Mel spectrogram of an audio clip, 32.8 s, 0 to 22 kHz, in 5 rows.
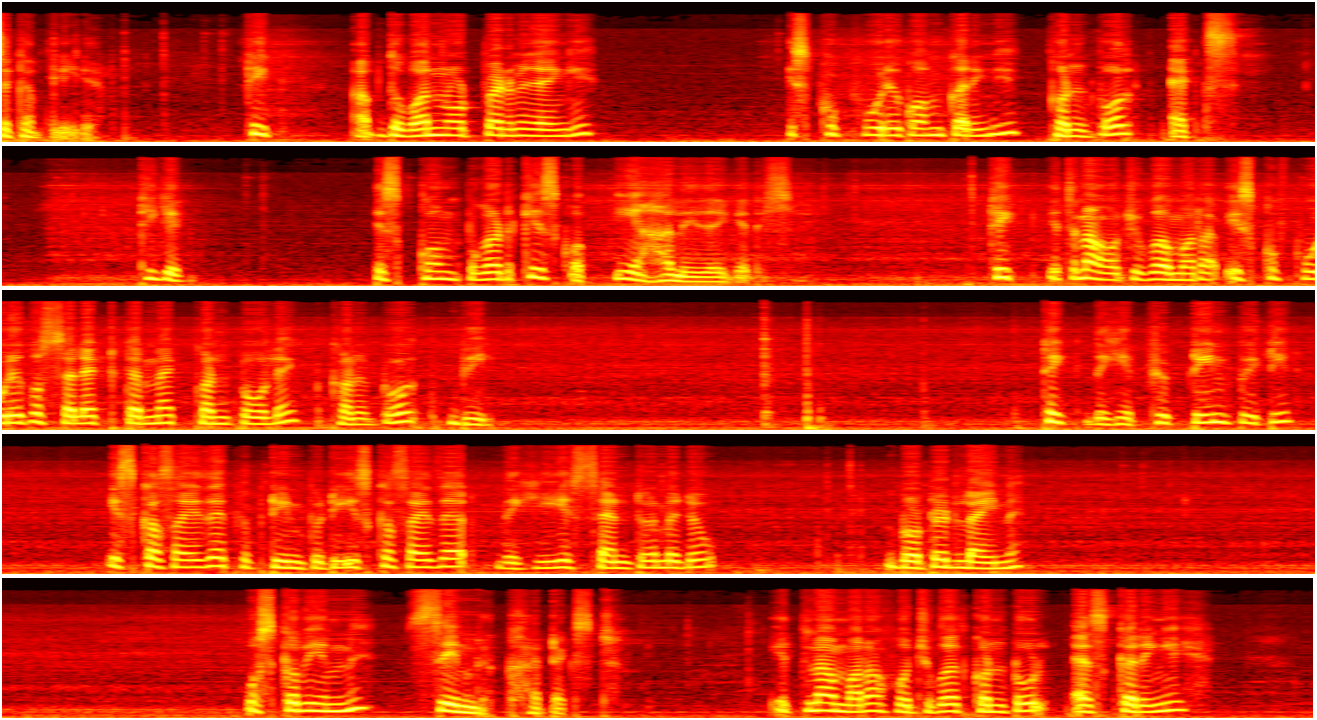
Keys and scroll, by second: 5.5 ctrl+x, 13.7 ctrl+a, 14.9 ctrl+v, 18.0 ctrl+space, 31.4 ctrl+s.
